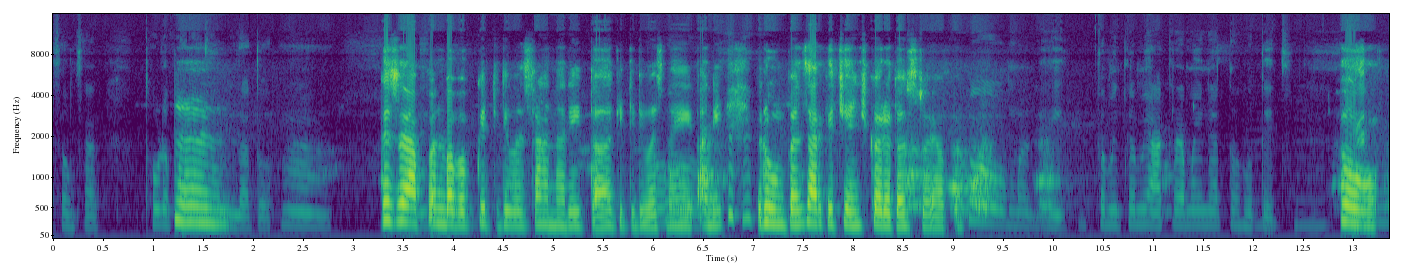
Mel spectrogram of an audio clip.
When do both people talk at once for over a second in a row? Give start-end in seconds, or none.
none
